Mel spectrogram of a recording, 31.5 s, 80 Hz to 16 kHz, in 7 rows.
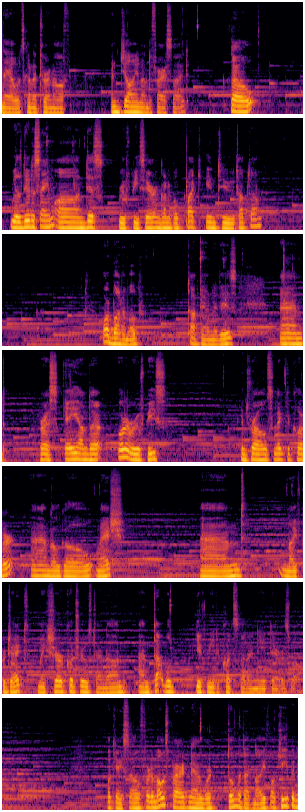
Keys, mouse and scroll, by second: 0.7-1.1 scroll down 1, 1.1-2.1 middle drag, 2.1 scroll down 1, 2.4 scroll up 1, 2.5-3.9 middle drag, 3.9 Tab, 4.2 scroll up 1, 4.5 middle click, 5.0-5.3 scroll down 1, 5.3-5.7 shift+middle drag, 5.7 click, 5.9-8.7 middle drag, 8.7 click, 9.4-11.2 middle drag, 11.2 click, 11.8-12.1 scroll up 1, 12.1-12.5 shift+middle drag, 12.5 click, 13.3 Tab, 14.5 a, 17.5 ctrl+click, 19.4-22.5 drag, 24.3-24.7 scroll down 2, 24.7-25.2 scroll up 2, 25.2-25.9 shift+middle drag, 25.9-27.0 scroll down 2, 27.0-27.8 scroll down 1, 27.8-28.5 middle drag, 28.5 scroll down 2, 28.8-30.1 middle drag, 30.1 Tab, 30.5 click, 31.2-31.5 middle drag.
